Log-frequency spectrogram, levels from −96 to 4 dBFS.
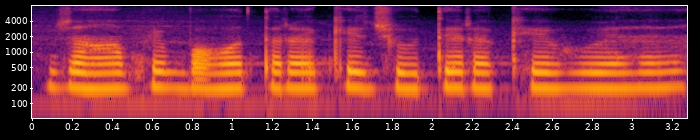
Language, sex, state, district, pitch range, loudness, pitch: Hindi, female, Bihar, Patna, 200-210 Hz, -19 LUFS, 200 Hz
